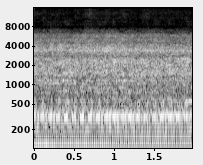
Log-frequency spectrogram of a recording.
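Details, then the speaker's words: Mahindra Scorpio S9 BS6 diesel that cranked but wouldn't start: with the faulty differential pressure sensor unplugged, the 5 V supply fault clears and it starts, with steady diesel clatter settling to an even idle. Engine now runs. "क्योंकि वो fault चला गया है। Four जो था 5 volt का वो चला गया अपना जिसकी वजह से गाड़ी चालू हो गई है।"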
